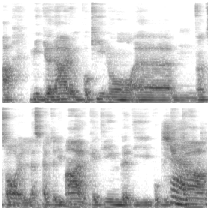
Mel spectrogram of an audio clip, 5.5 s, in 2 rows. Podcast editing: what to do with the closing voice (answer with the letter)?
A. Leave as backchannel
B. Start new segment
A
